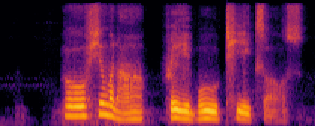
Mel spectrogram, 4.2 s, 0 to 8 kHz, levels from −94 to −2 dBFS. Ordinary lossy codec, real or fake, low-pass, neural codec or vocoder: AAC, 32 kbps; fake; 7.2 kHz; codec, 16 kHz in and 24 kHz out, 0.6 kbps, FocalCodec, streaming, 4096 codes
